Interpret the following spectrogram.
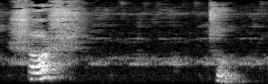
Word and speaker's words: ষষ্ঠ: আরেকটি শব্দ লেখা আছে, শব্দটি নির্ণয় করে দেখাচ্ছি, ষষ্ঠ। অর্থাৎ ব্যবহার হয়েছে প্রদত্ত শব্দে মূর্ধন্য ষ, কিন্তু উচ্চারণ নির্ণয় আমাকে দেখাতে হয়েছে তালব্য ষ।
